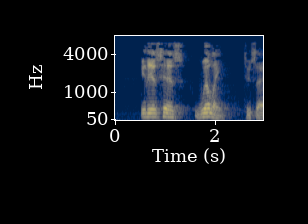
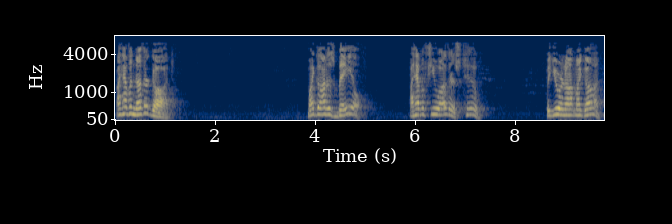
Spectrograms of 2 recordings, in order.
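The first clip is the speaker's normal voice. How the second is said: higher, defiant voice of a people turning away; defiant Israel rejecting God; 6 semitones higher than usual. Retold or imitated. Preacher voicing Israel telling God it has other gods, defiant and higher. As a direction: toss it off like someone done with God. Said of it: "they have said to him".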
